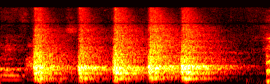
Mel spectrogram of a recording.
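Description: A quick run of about five knocks, a little under four a second, each with a short pitched ring, heard like a drum pattern.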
